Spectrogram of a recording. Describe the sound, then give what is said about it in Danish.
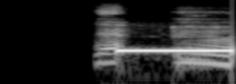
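A steady, continuous telephone ringing tone of an outgoing call starts abruptly and holds at an even pitch, fairly loud, while a person speaks over it. “Den ringer. Den ringer.”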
